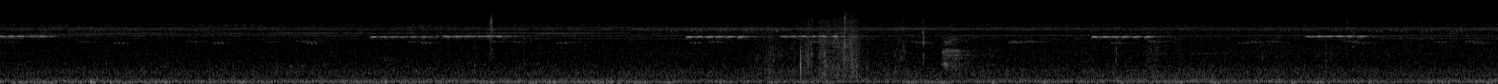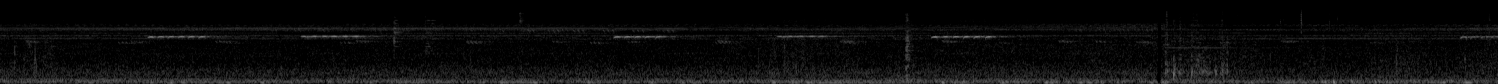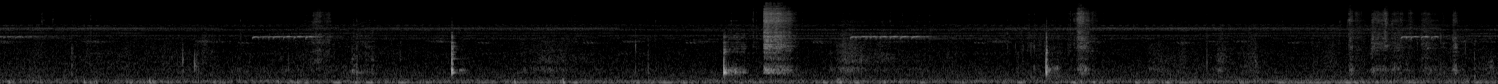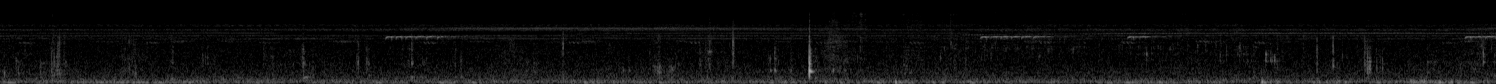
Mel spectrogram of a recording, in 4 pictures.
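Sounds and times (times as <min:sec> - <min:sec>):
high-pitched insect drone: 0:00.0 - 0:59.9
insect buzzing chirps: 0:00.0 - 0:59.9.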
